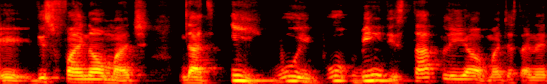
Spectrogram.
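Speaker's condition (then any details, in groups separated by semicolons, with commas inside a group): No condition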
